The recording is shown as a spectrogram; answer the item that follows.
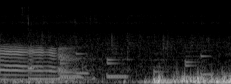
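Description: Light keyboard background music with short held notes. In the first half second the tail of a long, slowly falling held call fades out.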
